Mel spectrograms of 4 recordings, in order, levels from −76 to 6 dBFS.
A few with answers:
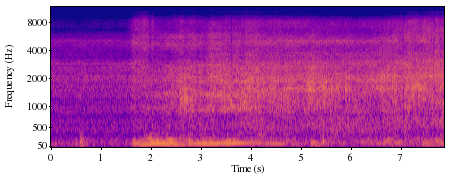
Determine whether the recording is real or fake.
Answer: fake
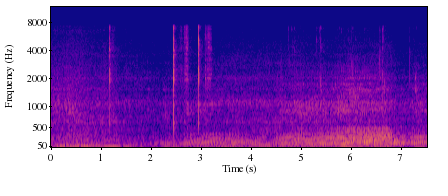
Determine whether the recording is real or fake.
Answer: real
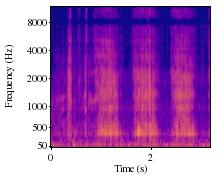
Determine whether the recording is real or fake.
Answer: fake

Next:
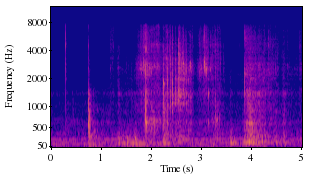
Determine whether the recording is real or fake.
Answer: fake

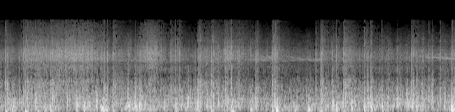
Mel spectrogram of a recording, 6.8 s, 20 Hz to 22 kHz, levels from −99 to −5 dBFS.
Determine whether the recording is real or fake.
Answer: fake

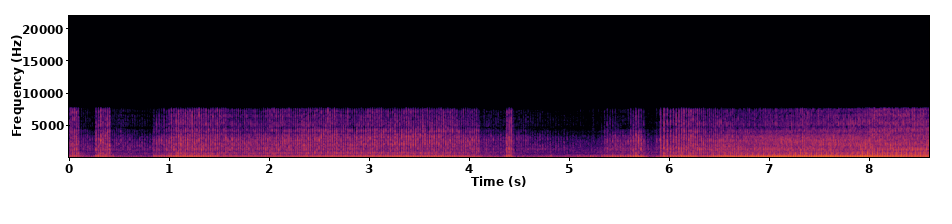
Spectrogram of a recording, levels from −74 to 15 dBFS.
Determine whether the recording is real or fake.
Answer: real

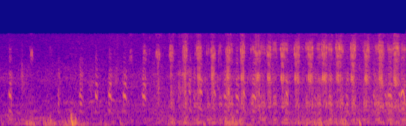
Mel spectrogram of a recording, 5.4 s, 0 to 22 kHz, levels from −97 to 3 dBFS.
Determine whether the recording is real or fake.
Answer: real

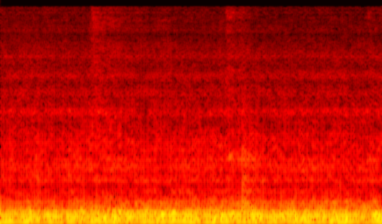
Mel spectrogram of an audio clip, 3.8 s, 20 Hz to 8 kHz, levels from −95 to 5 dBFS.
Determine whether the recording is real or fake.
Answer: fake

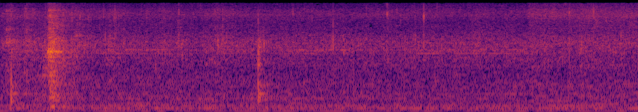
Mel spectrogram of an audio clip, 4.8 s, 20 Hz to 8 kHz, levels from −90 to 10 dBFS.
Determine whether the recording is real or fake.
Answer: real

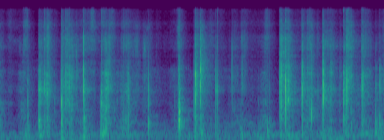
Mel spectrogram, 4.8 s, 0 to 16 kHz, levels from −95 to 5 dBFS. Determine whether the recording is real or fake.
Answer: fake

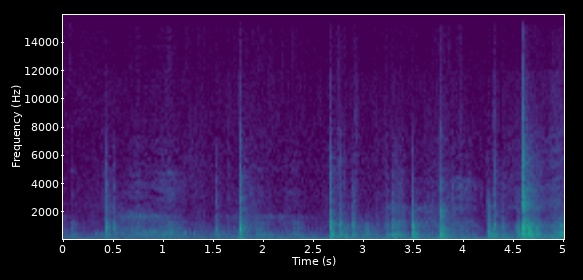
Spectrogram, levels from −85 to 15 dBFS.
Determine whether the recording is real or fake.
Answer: real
